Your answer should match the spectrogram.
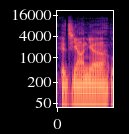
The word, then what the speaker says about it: Janja: No, the first name is Janja. – Janja. – I butchered it all. My apologies. I usually get a chance, but we were kind of late. So it's Janja Lelich? – That's right.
